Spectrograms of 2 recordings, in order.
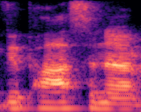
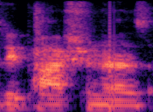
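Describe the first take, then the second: First: The word is said in its Pali form. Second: The word is said in its Sanskrit form. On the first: "Pali versus Sanskrit" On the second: "Pali versus Sanskrit"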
